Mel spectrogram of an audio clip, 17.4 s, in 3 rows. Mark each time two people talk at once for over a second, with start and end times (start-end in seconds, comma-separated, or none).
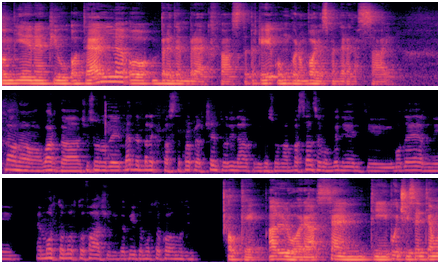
none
